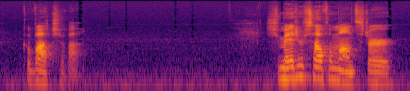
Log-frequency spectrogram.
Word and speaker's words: Kovatcheva: I looked up how to pronounce this name. I did. I got like 3 different answers. I'm going with Kovatcheva.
